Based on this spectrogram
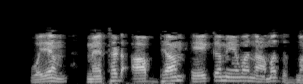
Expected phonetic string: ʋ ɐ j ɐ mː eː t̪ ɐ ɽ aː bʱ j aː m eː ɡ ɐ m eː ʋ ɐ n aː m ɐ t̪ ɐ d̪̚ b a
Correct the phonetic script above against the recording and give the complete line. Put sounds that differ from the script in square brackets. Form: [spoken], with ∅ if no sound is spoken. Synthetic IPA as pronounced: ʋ ɐ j ɐ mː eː [t̪ʰ] ɐ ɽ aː bʱ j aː m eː [k] ɐ m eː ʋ ɐ n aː m ɐ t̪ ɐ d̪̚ [m] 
